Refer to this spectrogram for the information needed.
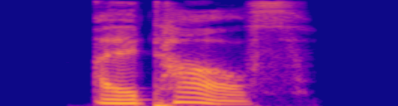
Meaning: genitive singular of Altar
- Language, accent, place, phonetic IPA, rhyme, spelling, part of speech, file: German, Germany, Berlin, [alˈtaːɐ̯s], -aːɐ̯s, Altars, noun, De-Altars.ogg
